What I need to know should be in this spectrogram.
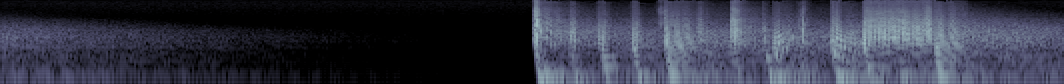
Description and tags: Effect Drum
beat, drum, effects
